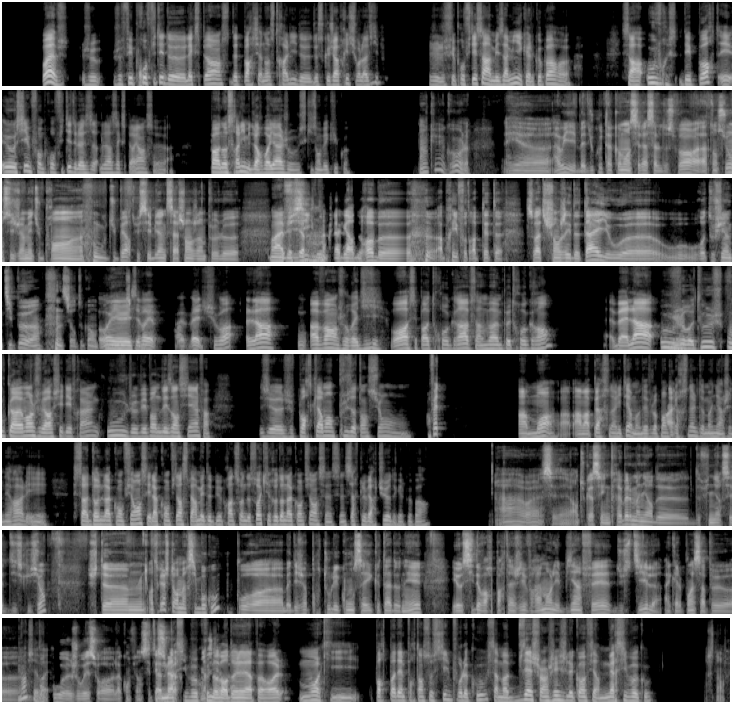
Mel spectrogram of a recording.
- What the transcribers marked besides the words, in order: chuckle; chuckle; unintelligible speech; stressed: "bien"
- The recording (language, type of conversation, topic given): French, podcast, Quel rôle la confiance joue-t-elle dans ton style personnel ?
